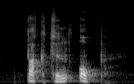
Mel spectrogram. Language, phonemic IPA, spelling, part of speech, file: Dutch, /ˈpɑktə(n) ˈɔp/, pakten op, verb, Nl-pakten op.ogg
- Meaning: inflection of oppakken: 1. plural past indicative 2. plural past subjunctive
